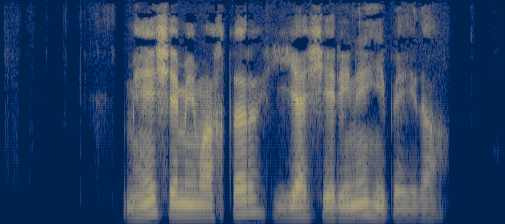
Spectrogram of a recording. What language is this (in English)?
Torwali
